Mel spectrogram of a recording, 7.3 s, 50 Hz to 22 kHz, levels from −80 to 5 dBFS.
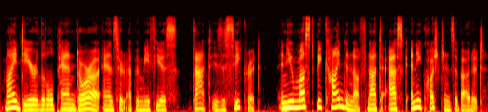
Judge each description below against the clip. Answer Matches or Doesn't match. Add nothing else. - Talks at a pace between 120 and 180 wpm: Doesn't match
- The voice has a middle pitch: Matches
